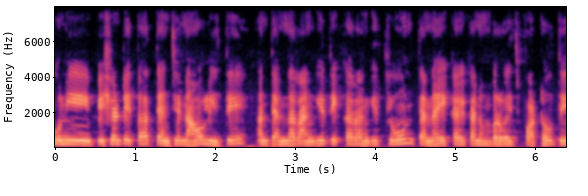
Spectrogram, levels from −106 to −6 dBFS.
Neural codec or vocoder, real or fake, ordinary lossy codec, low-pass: none; real; none; none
